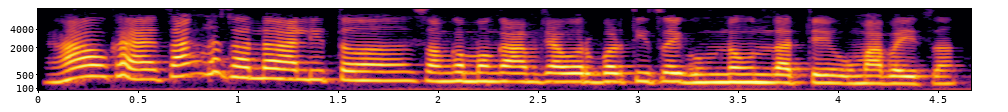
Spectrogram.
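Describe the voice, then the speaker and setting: A woman's voice: high-pitched, brisk, lightly acted. A woman voicing a chatty older village aunt in a Marathi cartoon comedy, scolding and motherly, with a Varhadi accent from Vidarbha. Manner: scolding, motherly, repeats herself.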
